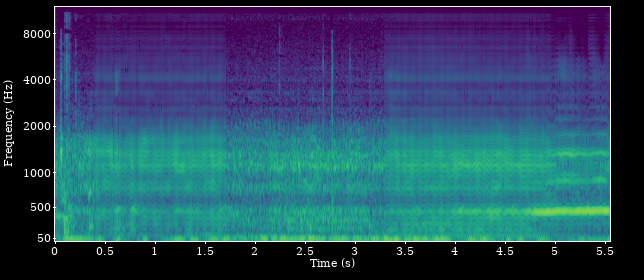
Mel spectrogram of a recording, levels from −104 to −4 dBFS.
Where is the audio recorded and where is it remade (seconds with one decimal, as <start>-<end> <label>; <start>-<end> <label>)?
0.0-0.4 recorded; 0.4-1.7 remade; 1.7-3.3 recorded; 3.3-5.6 remade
